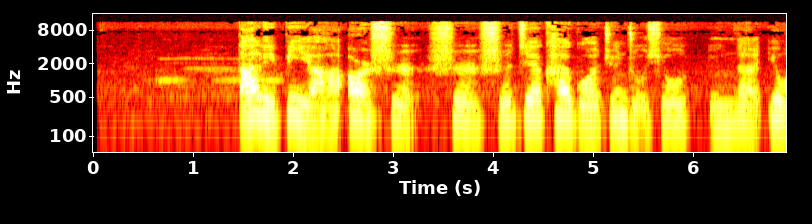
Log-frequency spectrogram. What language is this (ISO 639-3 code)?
zho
